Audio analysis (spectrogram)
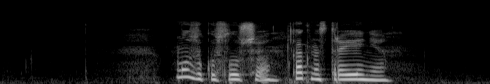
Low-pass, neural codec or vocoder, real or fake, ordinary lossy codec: none; none; real; none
